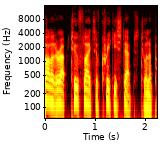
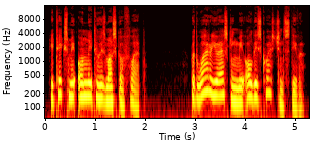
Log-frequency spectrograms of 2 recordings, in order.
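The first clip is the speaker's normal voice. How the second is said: higher, wary woman's voice; suspicious woman; 9 semitones higher than usual. A narrator's reading. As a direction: narrow your eyes, probing. Lana, suspicious.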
